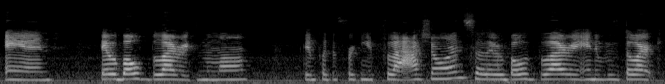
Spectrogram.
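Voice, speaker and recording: Teenage girl vlogger, bright slightly high voice, eager rambling storyteller. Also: little pitch movement, normal speed, a little hiss or hum. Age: teens. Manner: breathless, repeats "I was like", acts out quotes. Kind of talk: excited storytelling vlog.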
